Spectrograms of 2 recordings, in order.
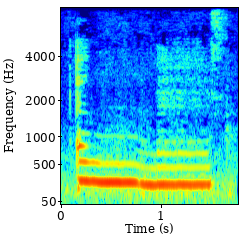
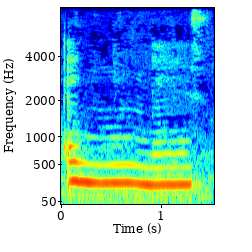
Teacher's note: Nun tu kita baca dengung 2 harakat. Suara daripada hidung. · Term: nun bersabdu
